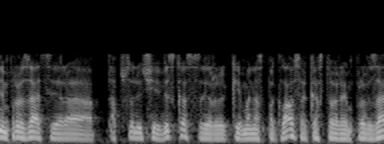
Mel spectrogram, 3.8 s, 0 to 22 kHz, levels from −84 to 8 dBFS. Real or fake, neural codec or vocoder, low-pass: real; none; 5.4 kHz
